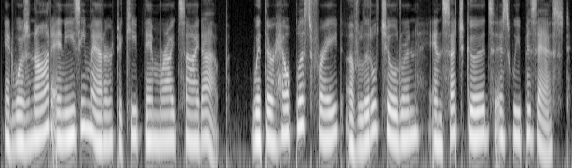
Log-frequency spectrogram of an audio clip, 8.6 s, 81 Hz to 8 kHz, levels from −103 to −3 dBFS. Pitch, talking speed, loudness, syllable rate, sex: 185 Hz, 175 wpm, -17 LUFS, 4.0 syllables/s, female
